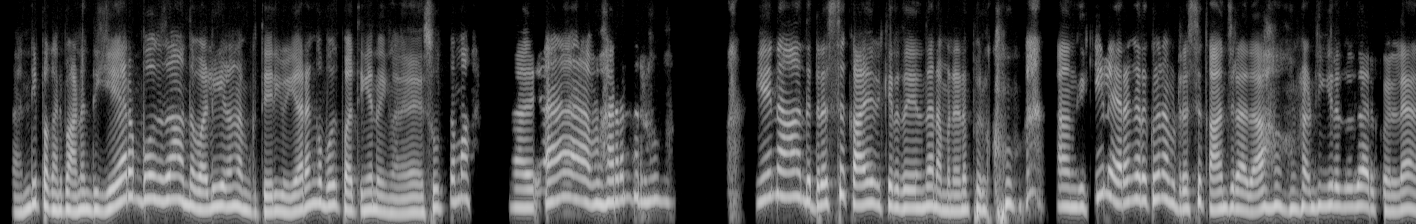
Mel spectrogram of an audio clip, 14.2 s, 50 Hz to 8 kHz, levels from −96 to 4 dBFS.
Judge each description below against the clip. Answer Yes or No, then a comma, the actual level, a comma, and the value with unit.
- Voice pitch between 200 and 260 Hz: Yes, high, 210 Hz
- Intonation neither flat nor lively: No, wide, 6.1 semitones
